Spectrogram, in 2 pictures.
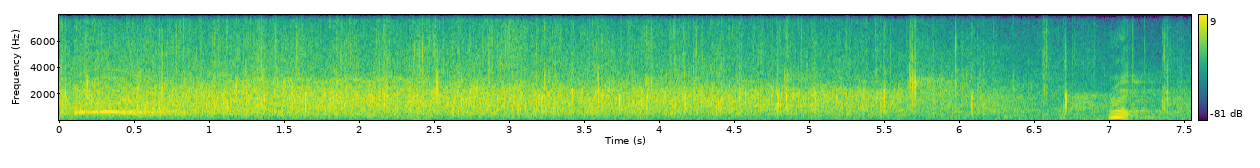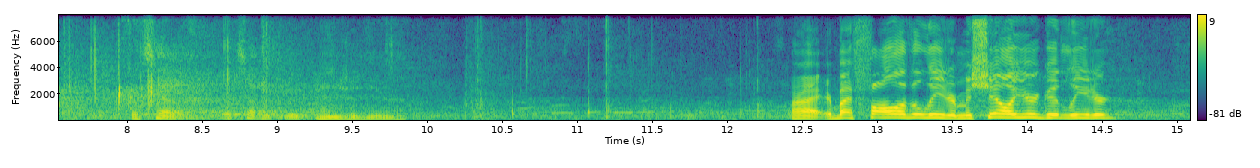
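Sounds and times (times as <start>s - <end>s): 
audience applause: 0.0s - 8.4s
speech: 7.0s - 7.3s, 8.0s - 10.0s, 12.4s - 14.7s.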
